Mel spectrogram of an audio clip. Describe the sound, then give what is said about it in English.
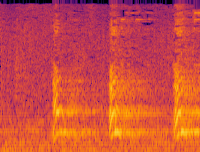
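A tramp's dog barks three times in a steady rhythm, each bark short and sharp with a slight whining tone, heard clearly at moderate volume with no one talking. “The security man looks at the tramp's dog.”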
